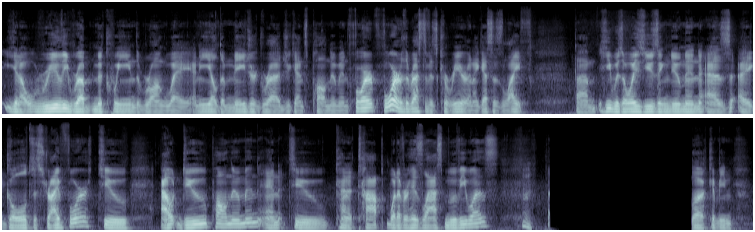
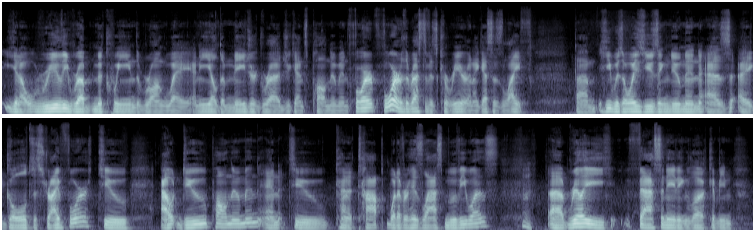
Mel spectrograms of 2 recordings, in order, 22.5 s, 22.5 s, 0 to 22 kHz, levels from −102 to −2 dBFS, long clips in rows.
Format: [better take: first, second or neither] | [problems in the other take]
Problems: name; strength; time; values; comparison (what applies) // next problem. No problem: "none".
second | audio cutting out; at 19 s for 2 s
